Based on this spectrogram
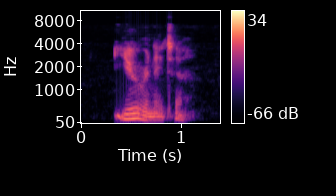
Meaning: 1. A person who urinates 2. A diver, especially someone who searches for things underwater
- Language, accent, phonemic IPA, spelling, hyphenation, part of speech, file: English, Southern England, /ˈjʊəɹɪˌneɪtə/, urinator, uri‧nat‧or, noun, LL-Q1860 (eng)-urinator.wav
